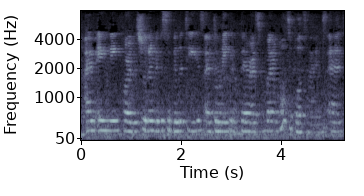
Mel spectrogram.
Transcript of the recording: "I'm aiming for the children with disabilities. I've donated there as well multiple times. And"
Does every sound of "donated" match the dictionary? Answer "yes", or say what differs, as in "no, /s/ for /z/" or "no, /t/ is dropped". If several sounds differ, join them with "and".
no, /n/ is dropped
